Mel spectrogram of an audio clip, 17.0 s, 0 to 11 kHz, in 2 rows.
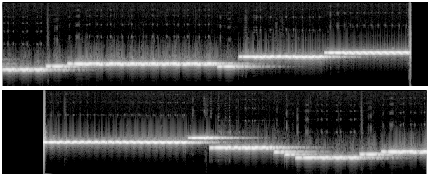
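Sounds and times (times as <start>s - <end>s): electronic sine tone: 9.4s - 17.0s.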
